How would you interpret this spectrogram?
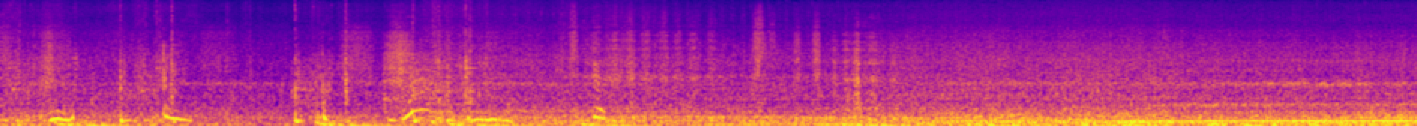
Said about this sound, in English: Get the motor going. Get the motor going.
